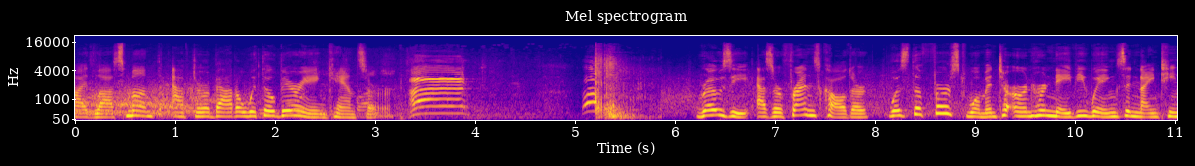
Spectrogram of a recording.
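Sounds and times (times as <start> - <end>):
rifle volley crack: 5.1 - 10.1.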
